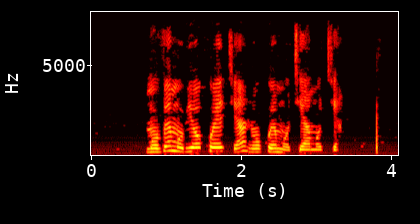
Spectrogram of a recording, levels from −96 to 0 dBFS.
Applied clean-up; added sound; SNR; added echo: classical method spectral subtraction.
